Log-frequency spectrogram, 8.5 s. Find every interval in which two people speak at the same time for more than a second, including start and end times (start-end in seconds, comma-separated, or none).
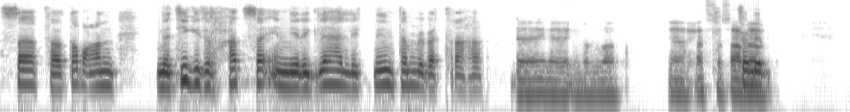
none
